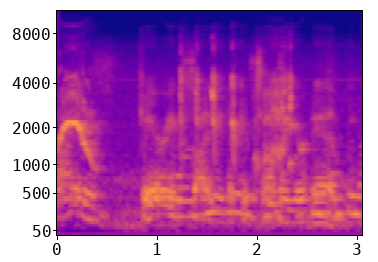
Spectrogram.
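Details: A pet lilac-crowned amazon gives one clear whistle that rises and falls, followed by throaty chortling, with people talking and laughing nearby.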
